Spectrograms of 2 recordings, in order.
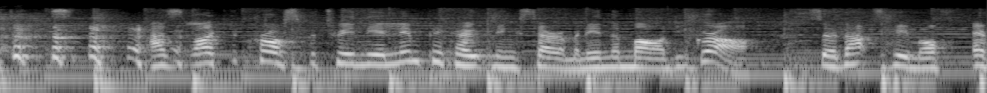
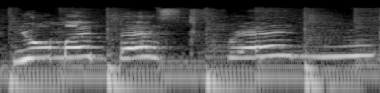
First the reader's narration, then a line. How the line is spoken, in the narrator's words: yelled Helen hysterically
